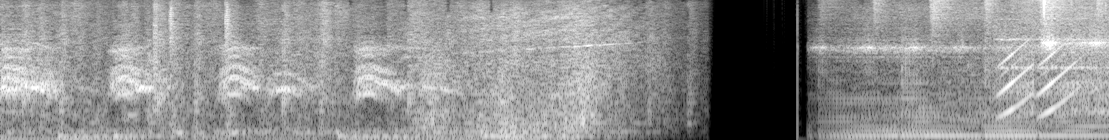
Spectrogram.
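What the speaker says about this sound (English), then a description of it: "Yes, the raven on my head. It thirsts for his blood." A raven in the Metal Gear Solid video game caws in a run of harsh calls over game sounds, then after a brief silence gives a few more distinct caws.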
